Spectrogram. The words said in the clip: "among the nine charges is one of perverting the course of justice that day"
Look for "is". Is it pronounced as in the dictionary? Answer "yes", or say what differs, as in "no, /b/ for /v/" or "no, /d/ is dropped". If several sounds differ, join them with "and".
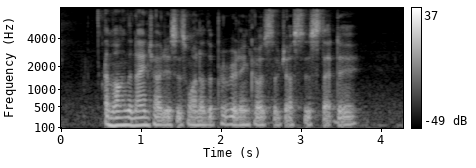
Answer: yes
